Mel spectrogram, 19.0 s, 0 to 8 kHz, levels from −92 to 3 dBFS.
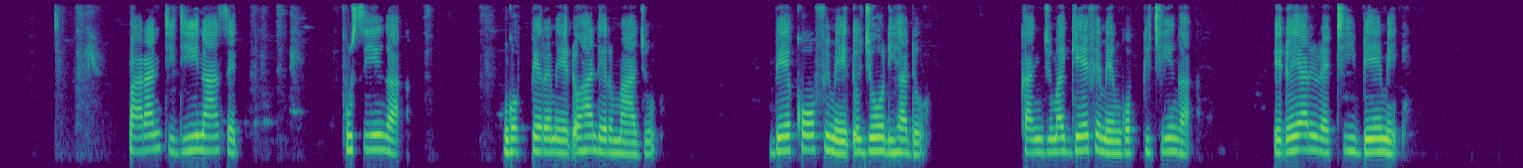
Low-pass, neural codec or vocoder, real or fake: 7.2 kHz; none; real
